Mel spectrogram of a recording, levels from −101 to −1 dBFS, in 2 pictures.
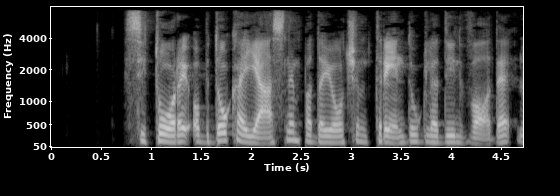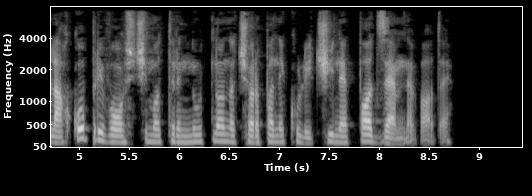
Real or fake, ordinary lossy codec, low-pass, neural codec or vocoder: real; MP3, 48 kbps; 7.2 kHz; none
